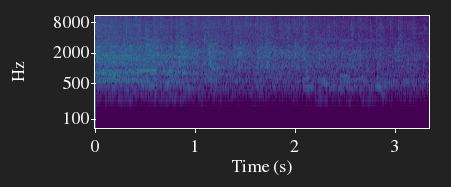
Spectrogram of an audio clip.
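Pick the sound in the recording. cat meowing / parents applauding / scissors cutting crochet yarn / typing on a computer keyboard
parents applauding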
